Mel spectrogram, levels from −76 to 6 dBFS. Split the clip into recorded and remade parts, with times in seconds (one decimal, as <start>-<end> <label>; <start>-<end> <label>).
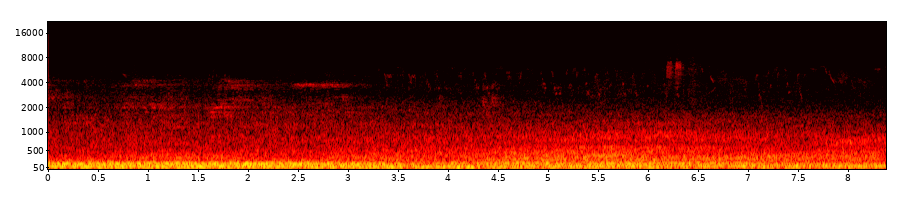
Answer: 0.0-8.4 recorded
